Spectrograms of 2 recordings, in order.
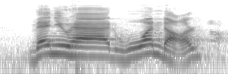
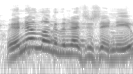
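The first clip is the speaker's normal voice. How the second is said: normal talking voice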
